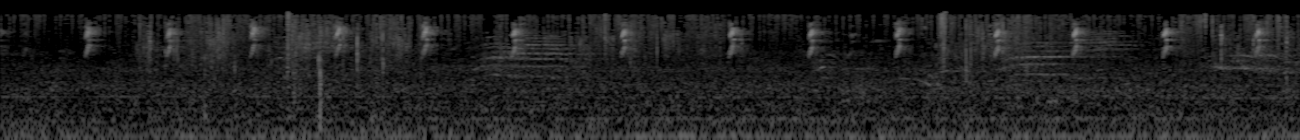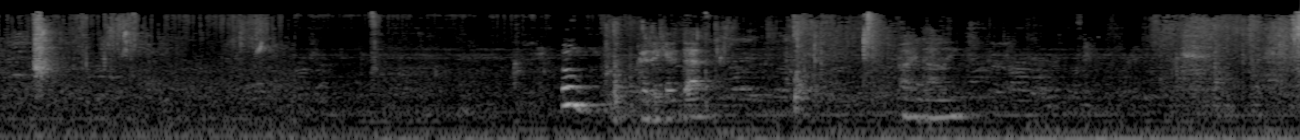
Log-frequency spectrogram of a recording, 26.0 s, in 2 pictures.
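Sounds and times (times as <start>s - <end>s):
birds chirping: 0.0s - 16.1s
harsh bird calls: 0.8s - 6.6s, 7.2s - 14.6s.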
